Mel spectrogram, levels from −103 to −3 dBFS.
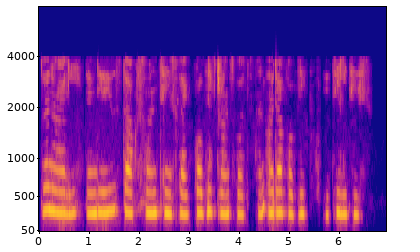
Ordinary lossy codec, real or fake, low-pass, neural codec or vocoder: AAC, 16 kbps; real; 7.2 kHz; none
